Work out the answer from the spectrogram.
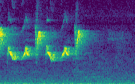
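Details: Cinereous tit singing actively, a short burst of sharp, high see-saw notes, about six alternating high and lower pips, ending abruptly and leaving quiet background.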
